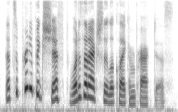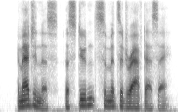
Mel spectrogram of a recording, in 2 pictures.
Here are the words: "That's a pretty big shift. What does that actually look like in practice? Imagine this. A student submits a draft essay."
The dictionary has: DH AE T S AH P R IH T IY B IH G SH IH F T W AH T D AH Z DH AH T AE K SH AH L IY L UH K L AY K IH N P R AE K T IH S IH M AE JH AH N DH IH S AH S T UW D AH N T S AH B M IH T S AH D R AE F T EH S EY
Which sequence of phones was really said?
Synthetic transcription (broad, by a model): DH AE T S AH P R IH T IY B IH G SH IH F T W AH T D AH Z DH AH T AE K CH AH L IY L UH K L AY K N P R AE K T IH S IH M AE JH AH N DH IH S AH S T UW D N T S AH B M IH T S AH D R AE F T EH S EY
